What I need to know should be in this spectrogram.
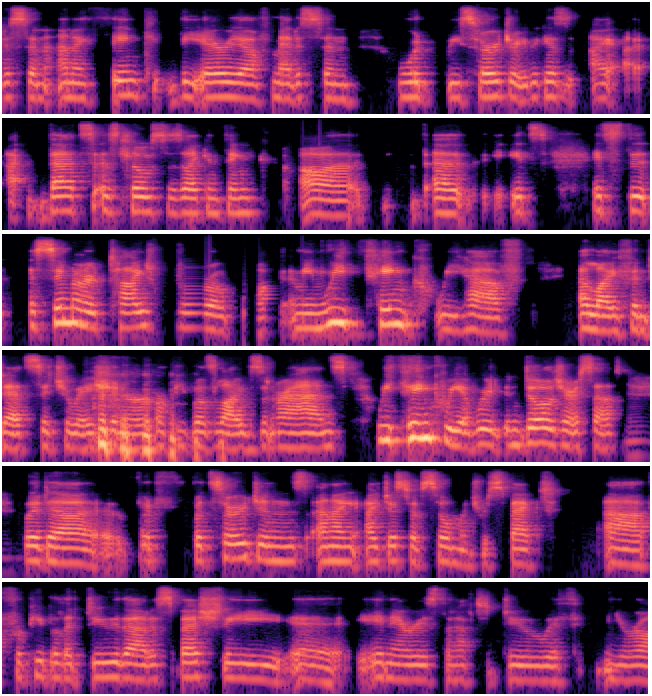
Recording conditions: video call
